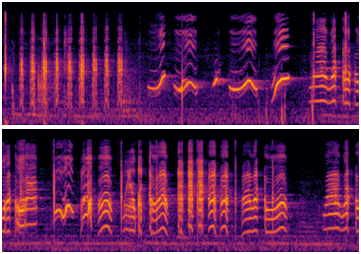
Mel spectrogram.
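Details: Pet Indian ringneck parakeet kept indoors, a talking bird that says words such as mian mithu and churi khani: bursts of rapid clicking chatter give way to harmonic, rising-and-falling whistled syllables repeated in quick runs.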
